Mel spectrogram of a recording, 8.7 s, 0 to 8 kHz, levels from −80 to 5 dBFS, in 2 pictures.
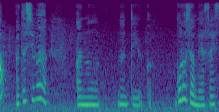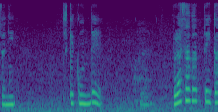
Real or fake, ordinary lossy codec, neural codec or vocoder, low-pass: real; none; none; 7.2 kHz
